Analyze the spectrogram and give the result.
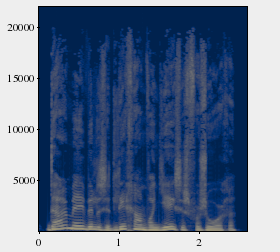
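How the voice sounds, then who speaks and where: A woman narrating a scripted children's Bible story, telling it calmly, clearly and simply. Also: medium pitch, a little fast, dry recording, clean studio sound.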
